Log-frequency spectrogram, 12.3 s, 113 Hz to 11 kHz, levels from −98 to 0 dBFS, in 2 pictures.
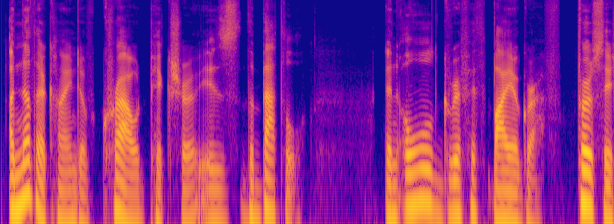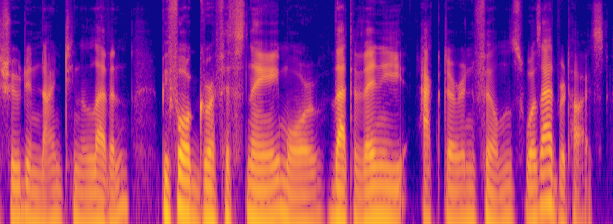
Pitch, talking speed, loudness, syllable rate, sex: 120 Hz, 140 wpm, -21 LUFS, 4.6 syllables/s, male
